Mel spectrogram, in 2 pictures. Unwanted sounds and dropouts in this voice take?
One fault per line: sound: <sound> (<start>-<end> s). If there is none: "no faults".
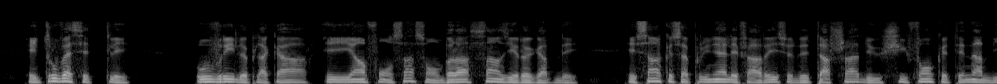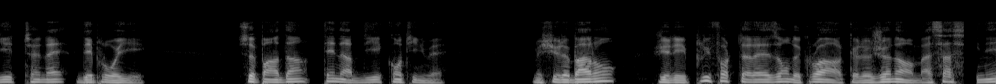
sound: dropout (19.6-19.7 s)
